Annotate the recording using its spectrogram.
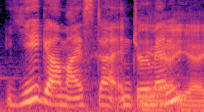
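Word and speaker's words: Jägermeister: From shoes to alcohol, this is pronounced Jagermeister in German. Yeah, Jagermeister. English speakers usually say Jagermeister, which is pretty much the same, just with a pretty thick accent.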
